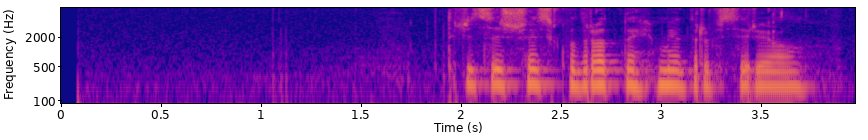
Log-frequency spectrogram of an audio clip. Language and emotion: Russian, neutral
